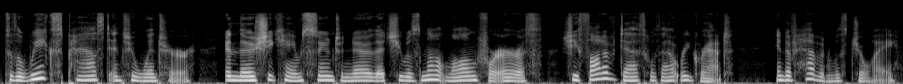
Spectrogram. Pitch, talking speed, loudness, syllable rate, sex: 185 Hz, 205 wpm, -18 LUFS, 4.6 syllables/s, female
